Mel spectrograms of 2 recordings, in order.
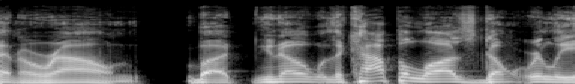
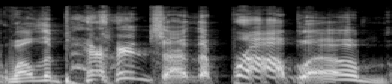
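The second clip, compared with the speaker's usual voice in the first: laughing; 10 semitones higher than usual. Real, not acted. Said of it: "I'm laughing so hard".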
